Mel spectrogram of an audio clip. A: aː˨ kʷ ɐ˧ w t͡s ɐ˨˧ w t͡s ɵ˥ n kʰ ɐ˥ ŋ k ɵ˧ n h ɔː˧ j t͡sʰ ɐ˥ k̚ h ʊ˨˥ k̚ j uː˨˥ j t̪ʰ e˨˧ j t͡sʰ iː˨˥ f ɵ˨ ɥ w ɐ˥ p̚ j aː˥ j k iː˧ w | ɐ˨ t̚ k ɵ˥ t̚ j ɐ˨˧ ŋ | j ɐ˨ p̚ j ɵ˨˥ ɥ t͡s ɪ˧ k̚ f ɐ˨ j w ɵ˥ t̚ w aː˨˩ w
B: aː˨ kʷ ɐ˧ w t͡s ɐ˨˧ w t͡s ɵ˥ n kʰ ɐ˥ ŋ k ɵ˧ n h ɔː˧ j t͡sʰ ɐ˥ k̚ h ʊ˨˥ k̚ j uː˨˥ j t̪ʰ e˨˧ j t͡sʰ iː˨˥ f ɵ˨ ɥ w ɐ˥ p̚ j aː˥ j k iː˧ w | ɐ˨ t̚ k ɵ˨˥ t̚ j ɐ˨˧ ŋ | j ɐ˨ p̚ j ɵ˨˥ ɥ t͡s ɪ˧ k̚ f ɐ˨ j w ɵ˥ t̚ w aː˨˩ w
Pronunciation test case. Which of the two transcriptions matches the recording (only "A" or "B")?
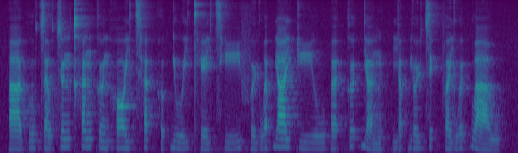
A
